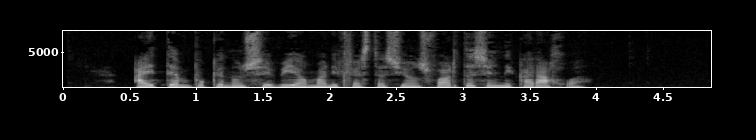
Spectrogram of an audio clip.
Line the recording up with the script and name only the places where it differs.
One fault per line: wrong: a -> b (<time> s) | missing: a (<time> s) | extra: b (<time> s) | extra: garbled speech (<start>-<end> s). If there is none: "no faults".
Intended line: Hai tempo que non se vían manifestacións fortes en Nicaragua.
no faults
